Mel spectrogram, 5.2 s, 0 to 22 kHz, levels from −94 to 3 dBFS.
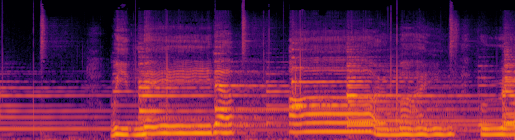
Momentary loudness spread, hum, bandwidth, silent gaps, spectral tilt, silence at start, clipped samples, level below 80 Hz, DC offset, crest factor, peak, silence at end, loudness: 15 LU; none; 16.5 kHz; none; -6 dB/octave; 0 s; under 0.1%; -56 dBFS; under 0.1%; 16 dB; -8 dBFS; 0 s; -23 LUFS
